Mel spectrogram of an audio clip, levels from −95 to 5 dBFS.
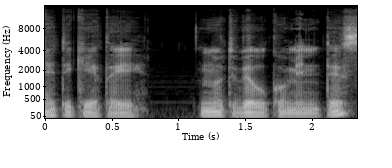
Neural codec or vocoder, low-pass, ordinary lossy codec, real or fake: none; 14.4 kHz; AAC, 48 kbps; real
